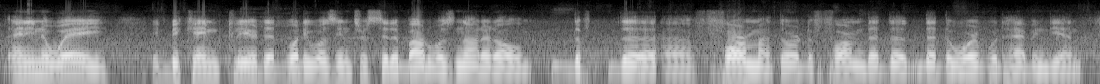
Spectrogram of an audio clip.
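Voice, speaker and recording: A man's voice: mid-range voice, darkish tone, dull audio. A man with a mid-range voice speaks as a curator leading an informal tour. He explains artworks to visitors in a conversational way. There is faint noise from a busy space behind him. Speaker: curator guiding visitors through an art fair. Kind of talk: informal guided art tour talk. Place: large indoor art fair among gallery stands. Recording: noisy fair hall ambience behind voice. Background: busy fair hall background noise.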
